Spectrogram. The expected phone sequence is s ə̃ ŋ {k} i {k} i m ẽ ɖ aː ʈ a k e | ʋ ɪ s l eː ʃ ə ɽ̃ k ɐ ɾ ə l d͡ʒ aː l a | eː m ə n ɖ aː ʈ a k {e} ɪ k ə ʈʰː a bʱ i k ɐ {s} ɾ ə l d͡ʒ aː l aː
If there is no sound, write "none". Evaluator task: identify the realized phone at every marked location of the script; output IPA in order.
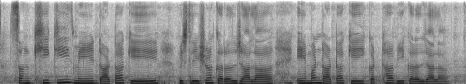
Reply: kʰ, k, e, none

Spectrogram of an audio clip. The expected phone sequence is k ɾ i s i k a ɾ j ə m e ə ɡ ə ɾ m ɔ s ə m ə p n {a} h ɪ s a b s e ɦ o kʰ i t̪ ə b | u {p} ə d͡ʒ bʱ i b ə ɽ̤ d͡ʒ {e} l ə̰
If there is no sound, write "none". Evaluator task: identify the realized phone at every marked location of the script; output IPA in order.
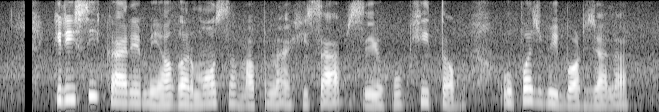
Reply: a, p, a

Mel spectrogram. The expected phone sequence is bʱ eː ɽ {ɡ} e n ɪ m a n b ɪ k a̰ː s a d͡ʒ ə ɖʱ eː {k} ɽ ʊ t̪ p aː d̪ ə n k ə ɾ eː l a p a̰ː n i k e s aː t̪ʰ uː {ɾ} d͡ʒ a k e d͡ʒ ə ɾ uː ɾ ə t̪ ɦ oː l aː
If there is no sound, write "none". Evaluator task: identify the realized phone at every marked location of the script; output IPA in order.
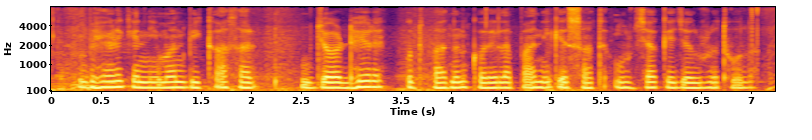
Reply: k, none, ɾ

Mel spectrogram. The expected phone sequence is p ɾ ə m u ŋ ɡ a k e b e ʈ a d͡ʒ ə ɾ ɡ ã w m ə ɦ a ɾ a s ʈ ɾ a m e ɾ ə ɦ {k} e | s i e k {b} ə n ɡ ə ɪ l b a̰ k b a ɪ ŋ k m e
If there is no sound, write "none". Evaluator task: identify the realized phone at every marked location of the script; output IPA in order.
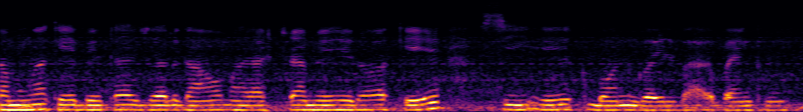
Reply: k, b

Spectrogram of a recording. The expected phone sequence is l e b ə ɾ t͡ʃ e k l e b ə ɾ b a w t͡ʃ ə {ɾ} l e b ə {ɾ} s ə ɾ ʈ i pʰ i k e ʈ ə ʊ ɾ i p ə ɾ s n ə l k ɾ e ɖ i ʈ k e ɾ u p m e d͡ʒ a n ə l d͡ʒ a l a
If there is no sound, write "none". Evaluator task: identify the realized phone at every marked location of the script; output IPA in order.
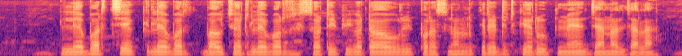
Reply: ɾ, ɾ

